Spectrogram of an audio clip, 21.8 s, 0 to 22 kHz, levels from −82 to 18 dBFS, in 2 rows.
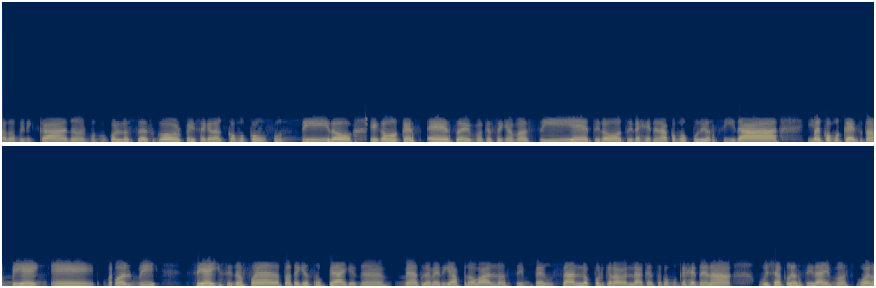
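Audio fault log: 4.54–4.56 s, 10.14 s, 12.23–12.27 s, 15.01 s, 20.72–20.77 s: damaged data in a compressed stream. Corrupt frames make the decoder lose sync and resync, causing brief chirps, squawks, clicks or short holes in the speech.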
